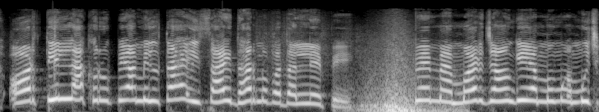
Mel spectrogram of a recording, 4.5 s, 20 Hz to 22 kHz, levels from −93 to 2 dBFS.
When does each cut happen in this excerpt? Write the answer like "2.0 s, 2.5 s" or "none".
3.1 s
